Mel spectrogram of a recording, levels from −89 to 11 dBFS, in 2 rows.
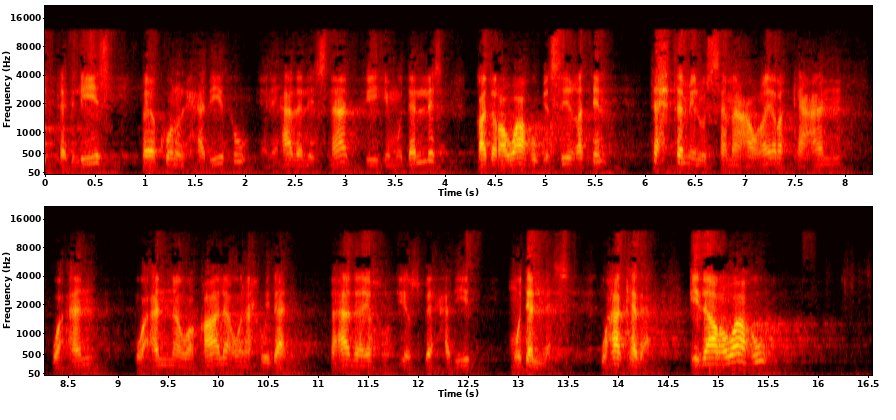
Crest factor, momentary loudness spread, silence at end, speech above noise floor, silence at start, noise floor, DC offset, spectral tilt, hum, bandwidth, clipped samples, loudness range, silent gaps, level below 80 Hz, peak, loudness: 26 dB; 16 LU; 0.7 s; 35 dB; 0 s; -63 dBFS; under 0.1%; -1 dB/octave; none; 12 kHz; under 0.1%; 6 LU; none; -62 dBFS; -4 dBFS; -28 LUFS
